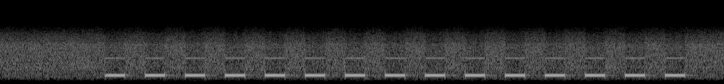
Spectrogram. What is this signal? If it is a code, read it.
Telephone call progress tone (single-tone plan, as in most of Europe), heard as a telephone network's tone, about 420 Hz, 0.2 s on and 0.2 s off, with phone line noise and room echo. Congestion tone.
